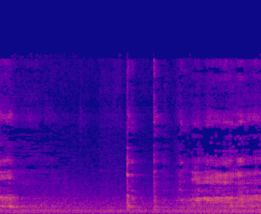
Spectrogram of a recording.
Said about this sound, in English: I hate metal on metal. I just hate it.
